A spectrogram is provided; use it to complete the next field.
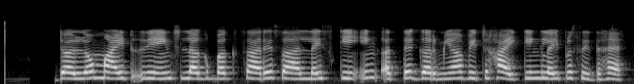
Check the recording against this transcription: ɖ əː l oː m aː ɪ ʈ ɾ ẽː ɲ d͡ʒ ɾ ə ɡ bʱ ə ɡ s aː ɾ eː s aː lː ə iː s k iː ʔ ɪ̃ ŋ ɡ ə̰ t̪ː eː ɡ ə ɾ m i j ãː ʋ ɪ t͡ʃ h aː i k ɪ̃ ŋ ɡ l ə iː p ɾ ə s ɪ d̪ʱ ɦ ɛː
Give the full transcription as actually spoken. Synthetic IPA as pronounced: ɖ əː l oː m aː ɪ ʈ ɾ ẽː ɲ d͡ʒ l ə ɡ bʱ ə ɡ s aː ɾ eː s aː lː ə iː s k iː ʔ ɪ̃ ŋ ɡ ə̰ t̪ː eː ɡ ə ɾ m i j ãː ʋ ɪ t͡ʃ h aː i k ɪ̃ ŋ ɡ l ə iː p ɾ ə s ɪ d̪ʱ ɦ ɛː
